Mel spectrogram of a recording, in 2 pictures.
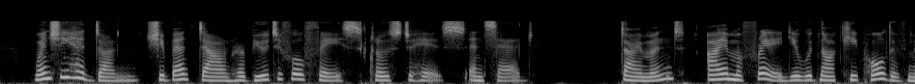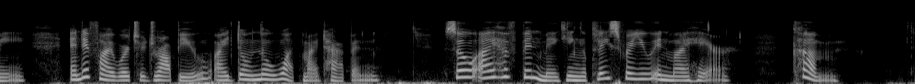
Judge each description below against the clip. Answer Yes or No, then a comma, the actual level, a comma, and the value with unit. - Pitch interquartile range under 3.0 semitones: No, average, 4.6 semitones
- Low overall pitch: No, high, 195 Hz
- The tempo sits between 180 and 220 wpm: No, average, 170 wpm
